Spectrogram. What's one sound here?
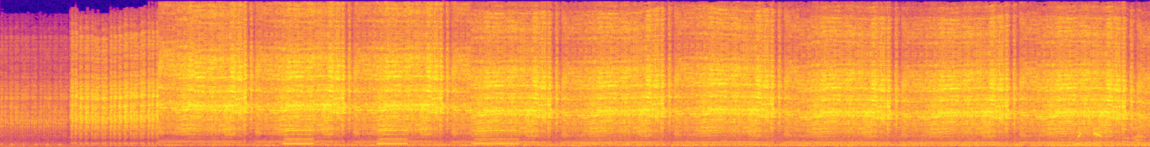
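A motorcycle engine hums and revs steadily close by.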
